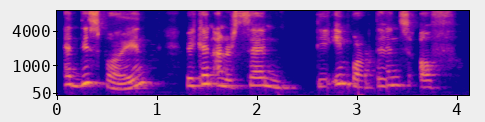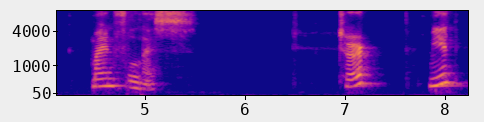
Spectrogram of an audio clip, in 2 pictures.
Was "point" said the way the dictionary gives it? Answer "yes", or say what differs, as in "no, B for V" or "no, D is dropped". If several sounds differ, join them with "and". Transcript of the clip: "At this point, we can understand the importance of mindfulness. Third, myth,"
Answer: yes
